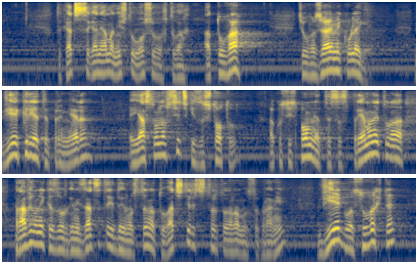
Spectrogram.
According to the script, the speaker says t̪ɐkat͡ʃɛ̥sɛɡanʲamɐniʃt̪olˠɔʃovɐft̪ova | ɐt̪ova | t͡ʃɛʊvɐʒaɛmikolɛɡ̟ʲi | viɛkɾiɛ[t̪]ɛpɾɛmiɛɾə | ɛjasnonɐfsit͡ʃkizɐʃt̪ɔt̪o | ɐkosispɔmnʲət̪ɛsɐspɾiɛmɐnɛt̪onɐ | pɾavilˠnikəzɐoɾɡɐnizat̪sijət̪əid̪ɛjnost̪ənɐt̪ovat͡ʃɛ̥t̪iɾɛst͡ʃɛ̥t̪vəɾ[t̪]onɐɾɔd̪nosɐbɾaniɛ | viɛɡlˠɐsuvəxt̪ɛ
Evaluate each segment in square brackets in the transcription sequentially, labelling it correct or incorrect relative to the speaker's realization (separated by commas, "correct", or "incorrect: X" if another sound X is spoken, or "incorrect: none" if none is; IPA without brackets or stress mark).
correct, correct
